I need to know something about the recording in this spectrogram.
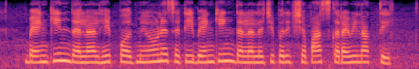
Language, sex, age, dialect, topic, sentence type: Marathi, female, 36-40, Standard Marathi, banking, statement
